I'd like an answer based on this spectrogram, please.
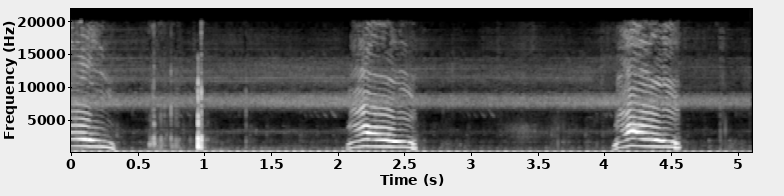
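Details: Kitten meowing for its mother: three short, high, arched meows with rich harmonics, each about half a second, spaced roughly two seconds apart, over a steady low hum and a faint high electrical whine.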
